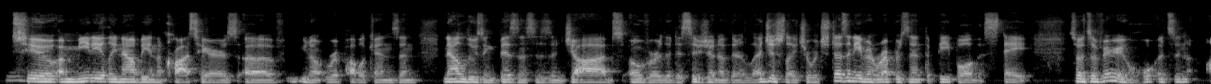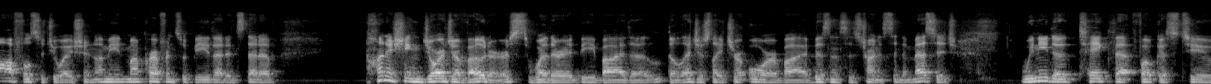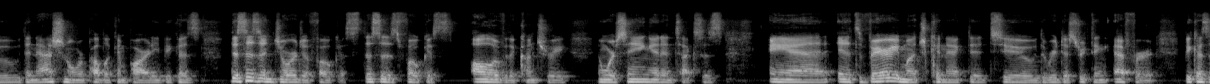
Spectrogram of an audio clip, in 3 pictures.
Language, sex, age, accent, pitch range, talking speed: English, male, 20-39, American, 100-120 Hz, 175 wpm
